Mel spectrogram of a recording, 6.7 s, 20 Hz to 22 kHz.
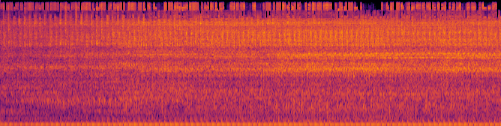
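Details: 2007 Yamaha YBR125 after fitting an upgraded KEMSO fuel pump (it had kept overheating in the sun), fuel primed: steady, even single-cylinder thump at idle with no misses or stumbles; fires cleanly and holds a healthy idle.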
